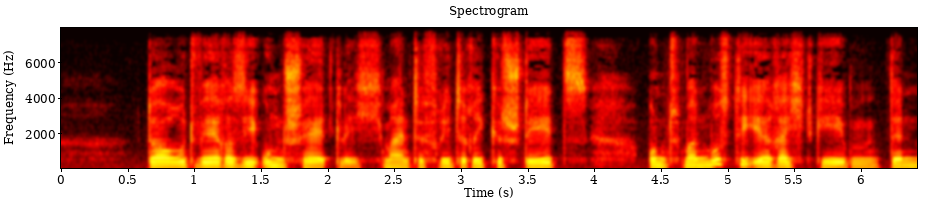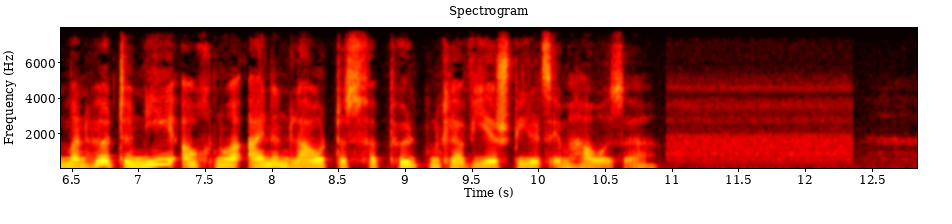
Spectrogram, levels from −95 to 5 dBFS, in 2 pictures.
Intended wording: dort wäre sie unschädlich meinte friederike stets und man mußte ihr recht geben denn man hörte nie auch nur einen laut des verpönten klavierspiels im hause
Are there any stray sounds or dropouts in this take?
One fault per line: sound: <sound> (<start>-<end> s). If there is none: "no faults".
no faults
